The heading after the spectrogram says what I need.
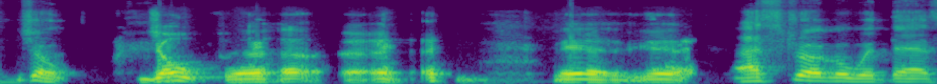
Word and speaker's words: Diop: He also often says that you have to pronounce his name correctly. Not Diop, it's Diop.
